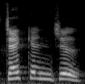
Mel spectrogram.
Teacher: Okay, Jack and I won't stress much on this, Jack and Jill. So, I am stressing on Jill.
